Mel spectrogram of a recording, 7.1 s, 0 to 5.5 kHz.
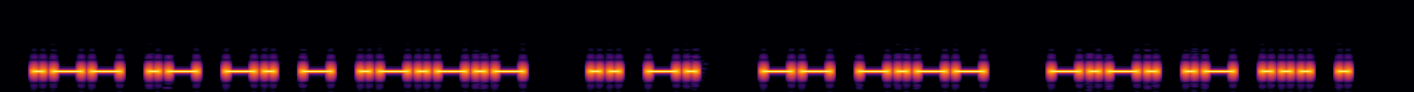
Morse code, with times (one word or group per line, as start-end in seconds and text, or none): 0.2-2.6 WANT.
3.0-3.5 IN
3.8-4.9 MY
5.3-6.7 CASE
